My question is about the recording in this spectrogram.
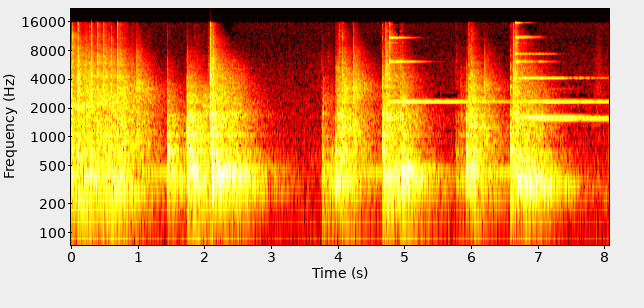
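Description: Handset of a 1975 RWT rotary dial telephone being handled and knocked about, its loose microphone and speaker rattling inside. From about halfway it is set down on the cradle with several knocks, and the last two leave a lingering metallic bell-like ring.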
